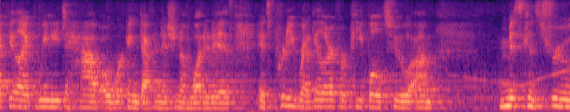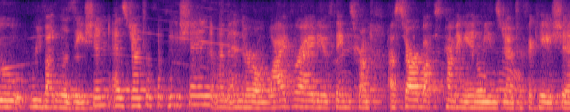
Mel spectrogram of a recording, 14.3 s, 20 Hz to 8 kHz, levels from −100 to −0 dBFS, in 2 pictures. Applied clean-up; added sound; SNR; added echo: neural separator model SepFormer DNS4.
